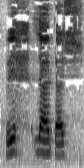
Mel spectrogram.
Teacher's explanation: এখানে রিহ রিহ বলবেন না, রিহ হাটের চাপ দিয়ে বলবেন, চিকন করে বাতাস বের করবেন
